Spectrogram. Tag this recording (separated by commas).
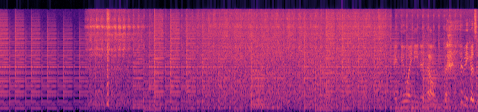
Speech, Music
